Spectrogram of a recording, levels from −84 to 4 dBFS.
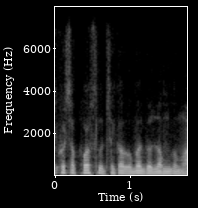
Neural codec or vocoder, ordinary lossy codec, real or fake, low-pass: codec, 16 kHz in and 24 kHz out, 0.8 kbps, FocalCodec, streaming, 65536 codes; Opus, 24 kbps; fake; 7.2 kHz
